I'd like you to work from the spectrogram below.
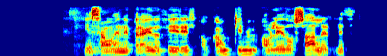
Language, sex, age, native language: Icelandic, male, 20-29, Icelandic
